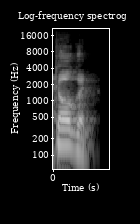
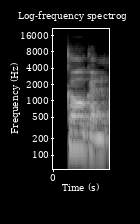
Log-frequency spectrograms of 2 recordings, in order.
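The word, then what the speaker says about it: Goguen: I'm not sure how you pronounce that word. – Yeah, Gorgon. – Gorgon, right, Gorgon.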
